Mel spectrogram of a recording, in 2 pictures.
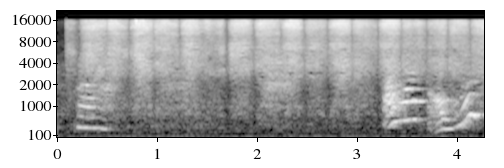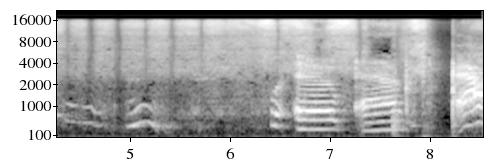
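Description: Chalk scribbling on a wooden easel chalkboard, a scratchy rubbing in quick back-and-forth strokes, about three a second. A toddler vocalizes wordlessly in the middle, with a louder short vocal sound near the end.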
